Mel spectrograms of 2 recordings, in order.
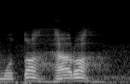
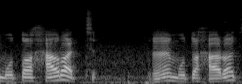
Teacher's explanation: berhenti kena bunyi huruf ta ni seperti Huruf Ha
